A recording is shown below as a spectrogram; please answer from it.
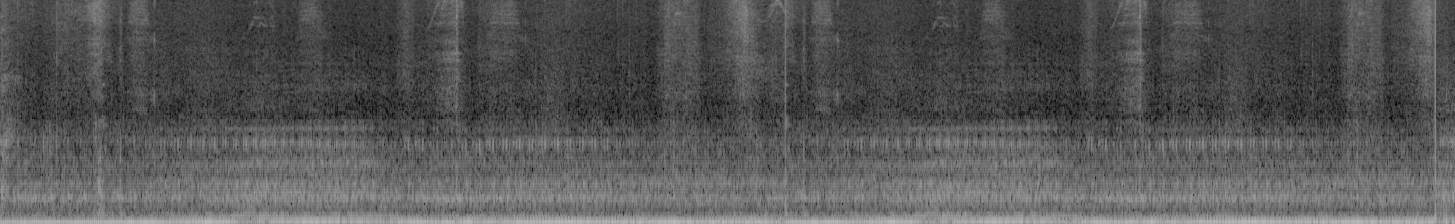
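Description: A car rolls along sandy inland campground tracks at Flinders Beach on North Stradbroke Island, with a continuous low engine rumble and road noise heard from inside the cabin, steady and fairly loud with no talk.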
